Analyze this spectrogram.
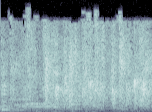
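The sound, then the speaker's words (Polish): A short burst of applause, a steady wash of many hands clapping at moderate loudness, dense and continuous without distinct individual claps, lasting just over a second and a half. “Miało być oklaski.”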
